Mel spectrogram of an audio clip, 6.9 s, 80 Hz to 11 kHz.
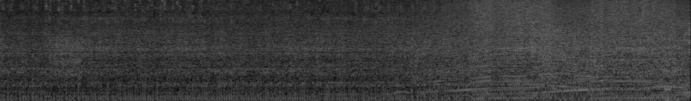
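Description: V8 race car engines in iRacing during a race at the Hungaroring, a constant distant drone of several cars with one engine rising and shifting pitch near the end.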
